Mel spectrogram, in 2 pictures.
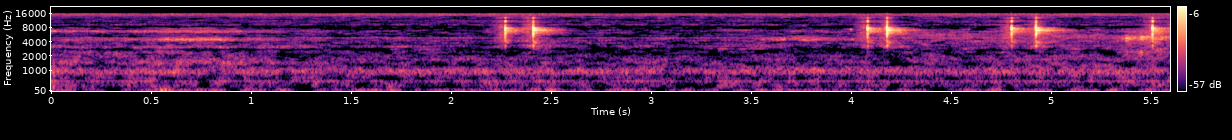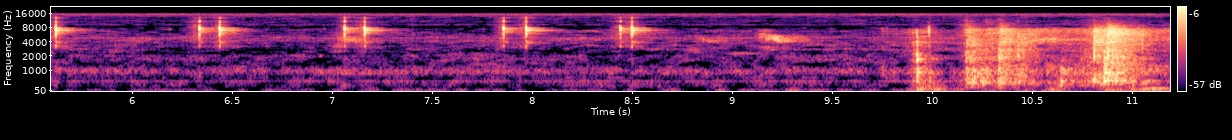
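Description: Computer mouse clicking: a string of short, sharp clicks, many in quick pairs, about one a second. Near the end a louder rushing noise comes in.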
